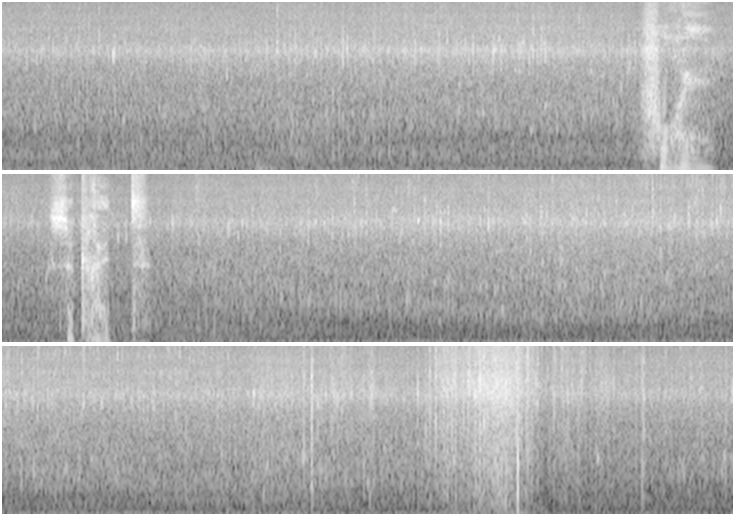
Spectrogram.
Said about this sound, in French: Clapotis de l'eau qui s'écoule lentement.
